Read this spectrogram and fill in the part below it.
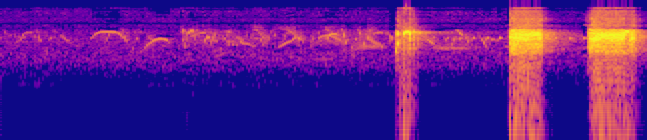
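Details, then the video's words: Black francolin in a jungle: soft thin chirps give way to three loud, harsh, grating bursts delivered in quick succession within about a second. "Blackcock Bird Chirping In a Jungle"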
